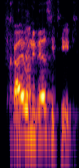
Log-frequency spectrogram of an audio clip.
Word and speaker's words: Freie Universität: He's a doctoral fellow at the Graduate School of Global Intellectual History at the Free Universitat. – Freie Universität, but yeah, not bad.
